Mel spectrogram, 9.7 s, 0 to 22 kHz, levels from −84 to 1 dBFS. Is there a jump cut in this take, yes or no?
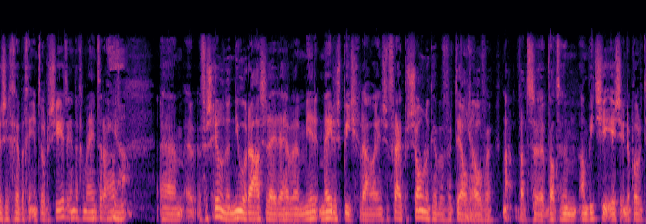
yes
